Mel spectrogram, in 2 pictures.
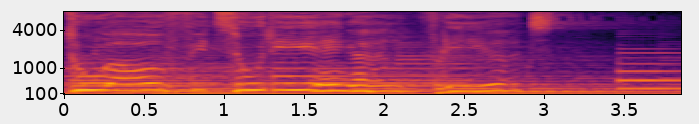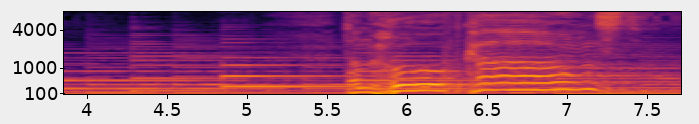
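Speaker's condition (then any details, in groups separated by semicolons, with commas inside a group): No condition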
